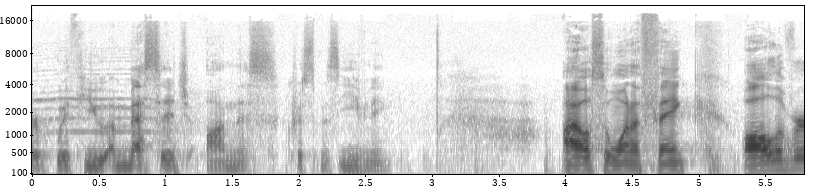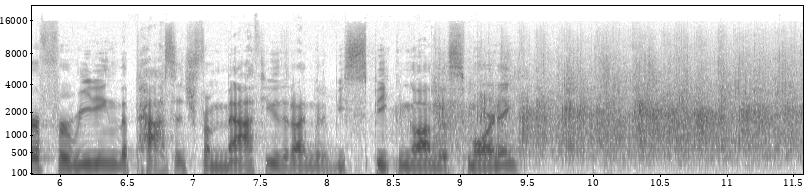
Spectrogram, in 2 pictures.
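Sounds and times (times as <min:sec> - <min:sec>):
speech: 0:00.0 - 0:02.8, 0:04.0 - 0:10.0
crowd applauding: 0:08.7 - 0:11.5.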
